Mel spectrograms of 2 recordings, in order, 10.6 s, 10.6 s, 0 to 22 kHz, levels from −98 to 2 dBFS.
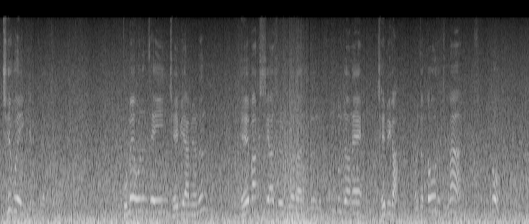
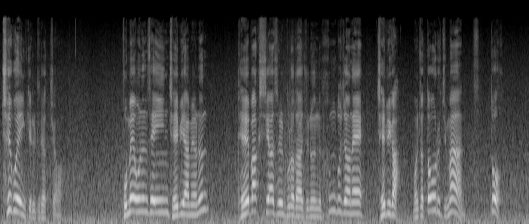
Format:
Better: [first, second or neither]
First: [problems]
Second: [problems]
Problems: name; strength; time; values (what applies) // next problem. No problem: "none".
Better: second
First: wind noise on the microphone; heavy; 5 dB below the speech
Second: wind noise on the microphone; occasional gusts; 25 dB below the speech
